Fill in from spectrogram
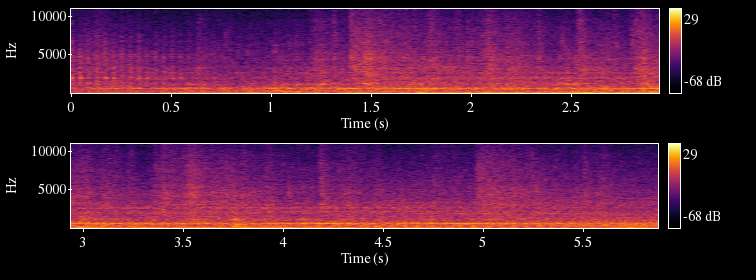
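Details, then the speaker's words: Boat diesel engine after turbocharger work (it smoked with no high RPM before) and fuel filter replacement; steady rumble with a faint constant turbo whistle, turbo spooling again, running evenly: a temporary success. "I can hear the turbo now that's a good sign"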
